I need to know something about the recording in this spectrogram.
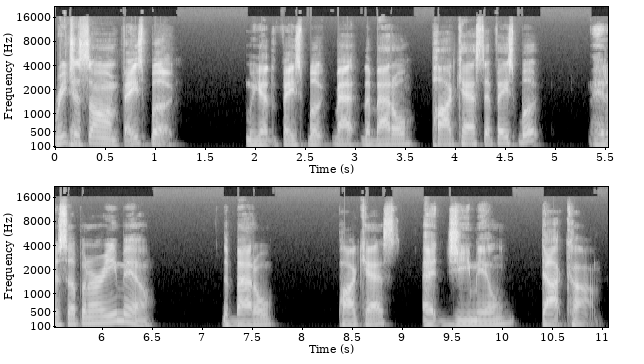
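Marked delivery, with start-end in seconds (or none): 7.2-10.9 spoken slowly, at a slow pace. A podcast host gives the show's email address to listeners, said slowly. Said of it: "I say that slow".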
